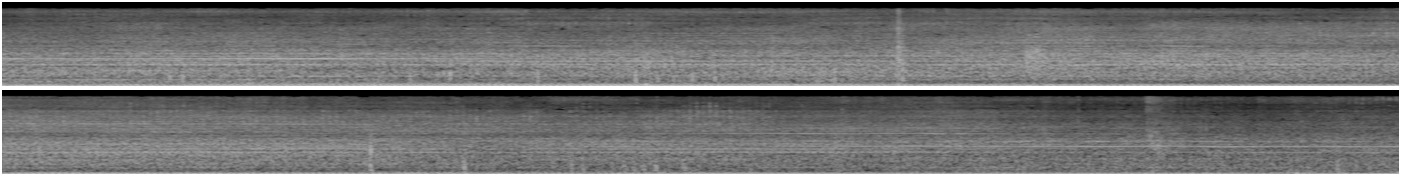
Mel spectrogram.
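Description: A snowblower engine drones steadily nearby.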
